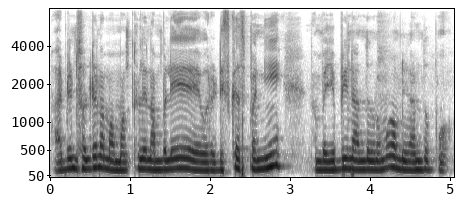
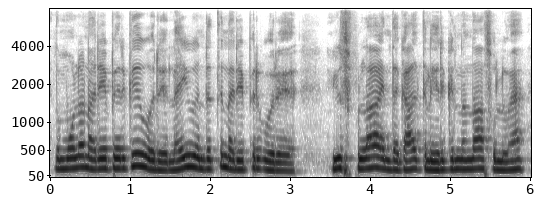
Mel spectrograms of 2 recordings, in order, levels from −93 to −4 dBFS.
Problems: background conversations at intervals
